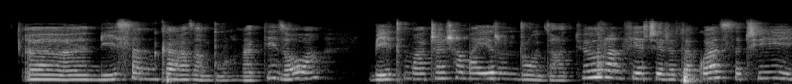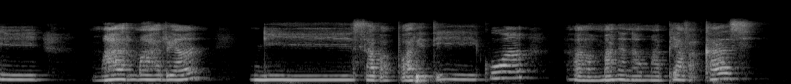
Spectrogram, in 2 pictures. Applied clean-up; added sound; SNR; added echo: none; none; none; reverberation time 0.4 s.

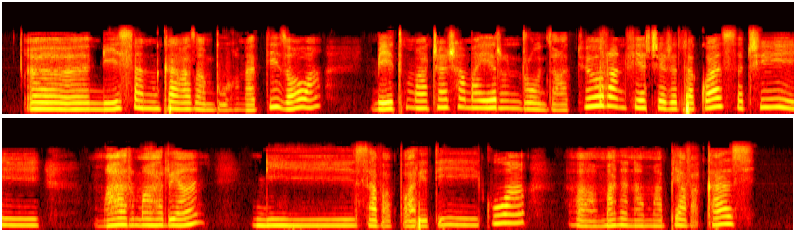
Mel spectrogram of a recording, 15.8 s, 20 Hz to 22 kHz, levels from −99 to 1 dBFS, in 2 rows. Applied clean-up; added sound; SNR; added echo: none; none; none; none.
